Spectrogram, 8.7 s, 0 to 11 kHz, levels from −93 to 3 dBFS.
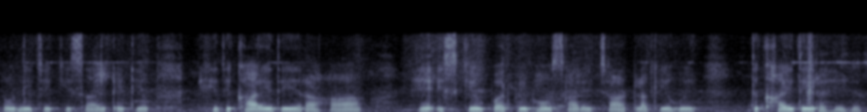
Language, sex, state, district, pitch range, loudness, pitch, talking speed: Hindi, female, Bihar, Purnia, 185-200 Hz, -33 LUFS, 195 Hz, 150 wpm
